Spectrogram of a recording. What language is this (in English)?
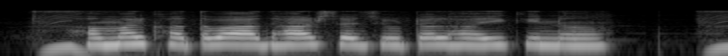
Magahi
